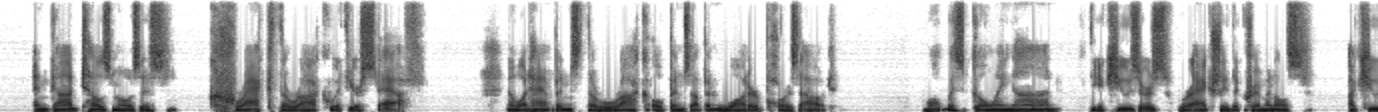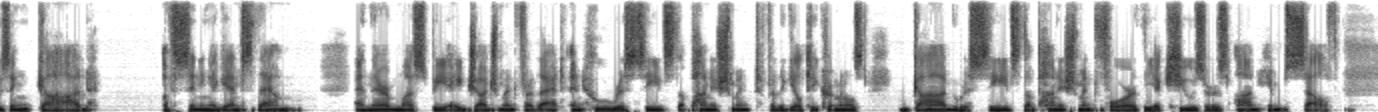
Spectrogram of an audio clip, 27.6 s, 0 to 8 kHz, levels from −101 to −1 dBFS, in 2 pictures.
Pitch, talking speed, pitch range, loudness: 90 Hz, 135 wpm, 85-115 Hz, -15 LUFS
